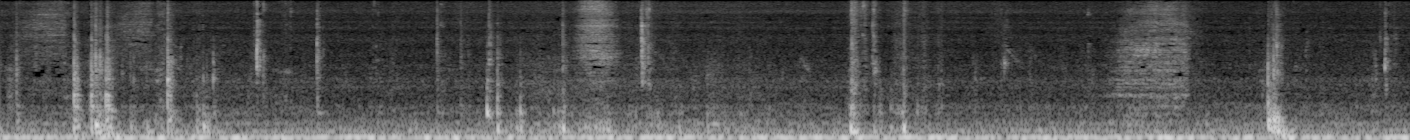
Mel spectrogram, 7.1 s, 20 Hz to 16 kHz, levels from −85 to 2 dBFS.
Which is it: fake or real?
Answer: real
